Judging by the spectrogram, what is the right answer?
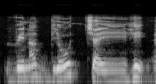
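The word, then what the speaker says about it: विनद्योच्चैः: वाला शब्द जो है विनदो चैह ऐसा बोलिए विनध्य धो नहीं द विनदो चैह विन चह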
